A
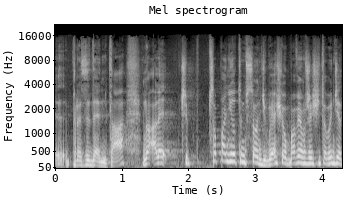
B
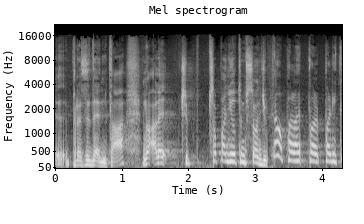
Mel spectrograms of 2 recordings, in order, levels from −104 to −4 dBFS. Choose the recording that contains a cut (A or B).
B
